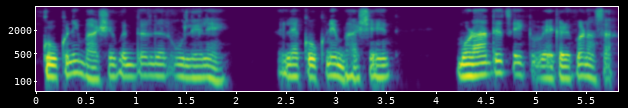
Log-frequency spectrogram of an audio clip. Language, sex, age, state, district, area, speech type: Goan Konkani, male, 18-30, Goa, Canacona, rural, spontaneous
